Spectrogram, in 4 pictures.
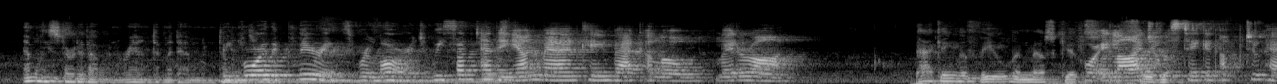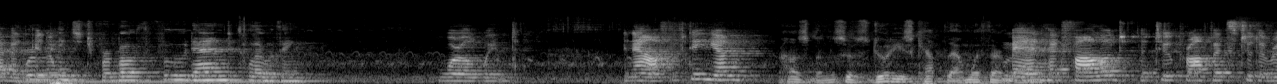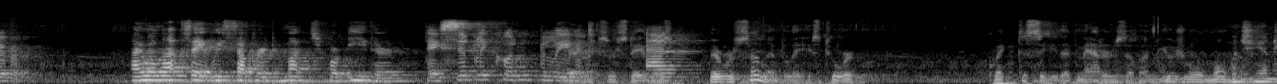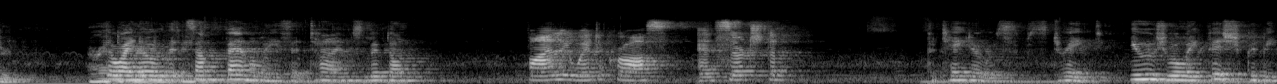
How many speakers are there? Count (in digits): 4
